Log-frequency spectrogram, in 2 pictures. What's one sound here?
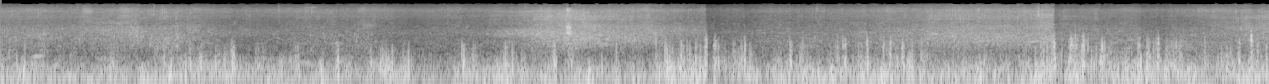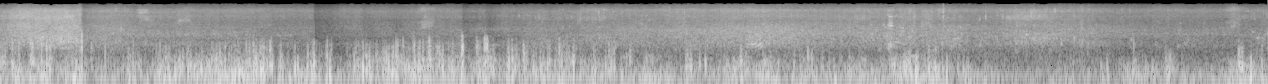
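Wind blows hard against the microphone outdoors.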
